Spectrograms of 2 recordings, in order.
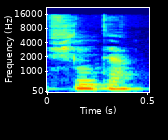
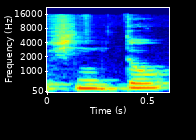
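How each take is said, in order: First: The word ends in a stressed open 'a' sound. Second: The word ends in a rounded 'o' sound. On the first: It sounds warm and recalls the Aveyron. "j'accentue particulièrement sur le A" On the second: It sounds less warm. "le Finto un peu moins"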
